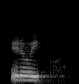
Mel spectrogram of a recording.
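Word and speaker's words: héroïque: Y tenemos también como ejemplo la palabra heroico, que se pronuncia como heroic. Esto va a permitir, estas diéresis van a permitir que, por ejemplo, aquí si no tuviera las diéresis, lo tendríamos que pronunciar como si fuera una U con una A. Sin embargo, como están las diéresis, eso va a separar las vocales y va a permitir que nosotros los pronunciemos separados.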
